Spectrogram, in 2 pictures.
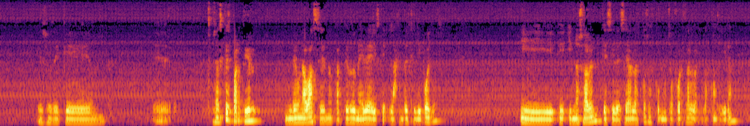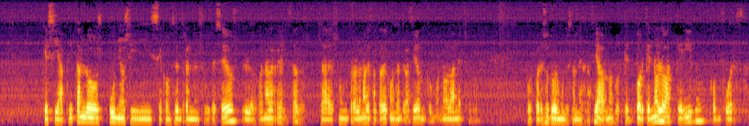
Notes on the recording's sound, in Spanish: Una reflexión improvisada, hecha sobre la marcha, con una calidad de sonido vergonzosa.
